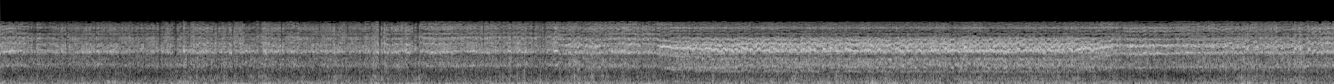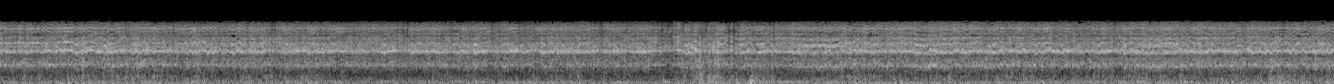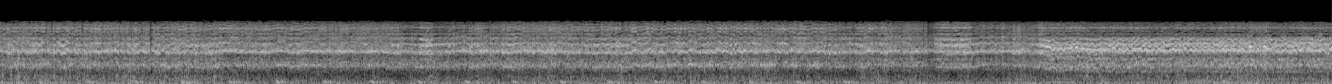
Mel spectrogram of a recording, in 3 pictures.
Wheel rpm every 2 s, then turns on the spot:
230, 230, 230, 210, 190, 200, 210, 230, 240, 230, 230, 230, 230, 240, 230, 230, 230, 230, 220, 200.
none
